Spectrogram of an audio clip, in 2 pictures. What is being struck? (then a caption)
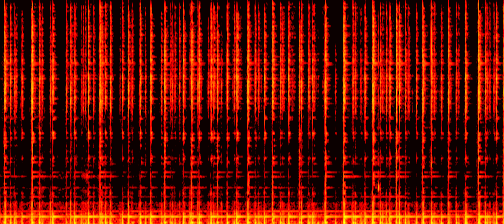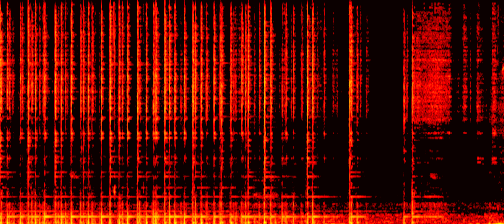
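Stainless steel mixing bowl. A medium, hollow, empty stainless steel mixing bowl, held upside down near the mic, is tapped and scratched on its base and sides with fingertips and nails. Rapid, dense soft taps and scratches run over a faint steady metallic ring. The sound thins out and goes quiet near the end.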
